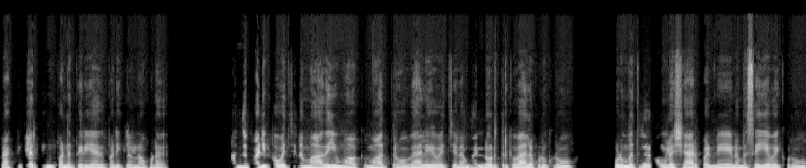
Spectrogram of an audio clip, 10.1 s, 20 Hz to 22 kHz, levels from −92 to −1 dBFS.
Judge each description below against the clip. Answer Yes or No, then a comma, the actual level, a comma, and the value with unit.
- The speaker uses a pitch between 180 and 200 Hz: Yes, medium, 185 Hz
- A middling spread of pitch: Yes, average, 3.4 semitones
